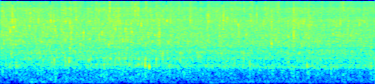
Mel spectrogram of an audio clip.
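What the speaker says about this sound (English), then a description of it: "Filling up with water doesn't get much easier than this." Water from a stream in Linville Gorge runs steadily into a dirty water bag, making a soft, continuous trickling rush up close with no voices.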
